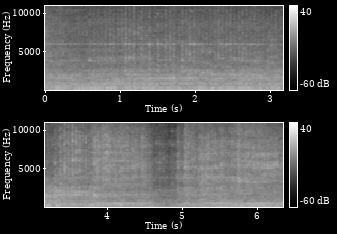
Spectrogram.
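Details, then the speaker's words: Baja Warrior mini bike, muffler shield removed: engine revs hard with loud irregular rattling clatter; unidentified noise, owner wonders if it's the chain. "all right what's that loud ass sound is it the chain"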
